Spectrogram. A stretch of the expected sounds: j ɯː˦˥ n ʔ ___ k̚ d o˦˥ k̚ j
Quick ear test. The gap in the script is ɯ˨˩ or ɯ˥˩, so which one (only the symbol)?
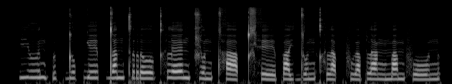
ɯ˨˩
